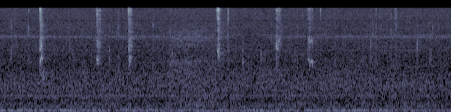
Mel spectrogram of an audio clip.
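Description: Baby squirrel suckling from a bottle nipple: faint, irregular little clicks of its sucking, about two a second, over a low steady hum.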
